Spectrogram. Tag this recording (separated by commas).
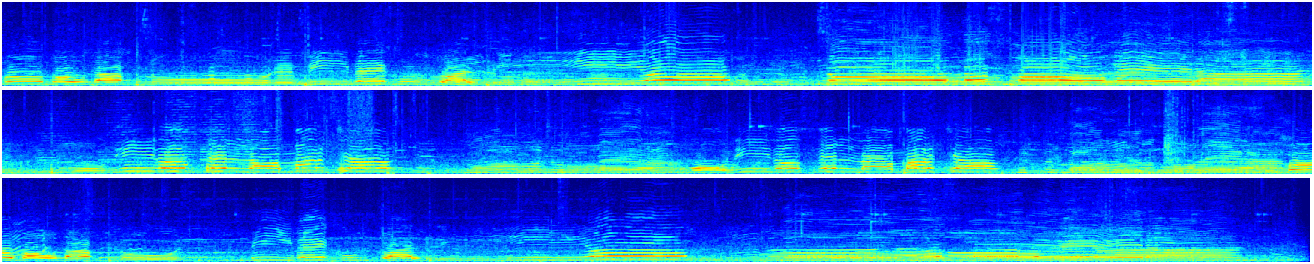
Singing, Human voice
